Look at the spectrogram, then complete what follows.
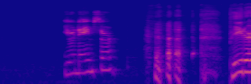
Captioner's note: laughing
